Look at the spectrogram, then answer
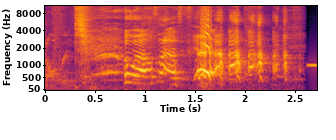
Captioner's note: laughing; laugh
